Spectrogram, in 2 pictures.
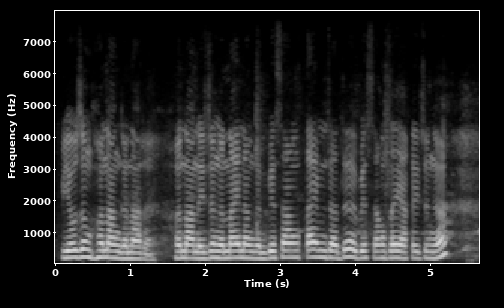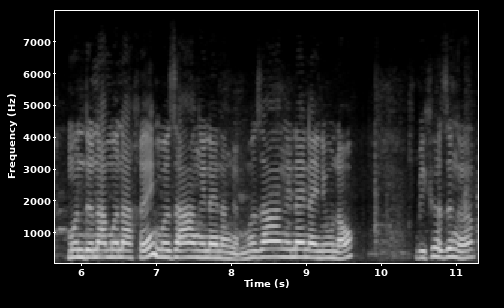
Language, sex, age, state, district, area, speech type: Bodo, female, 45-60, Assam, Udalguri, urban, spontaneous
